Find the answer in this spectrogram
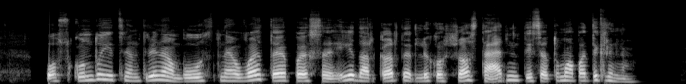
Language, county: Lithuanian, Vilnius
